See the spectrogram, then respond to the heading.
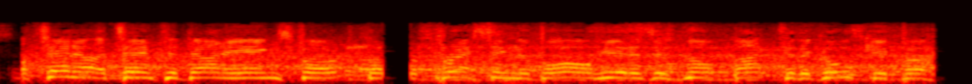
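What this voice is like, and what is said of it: Thick Scottish accent. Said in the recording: “he's got a thick Scottish accent.”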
